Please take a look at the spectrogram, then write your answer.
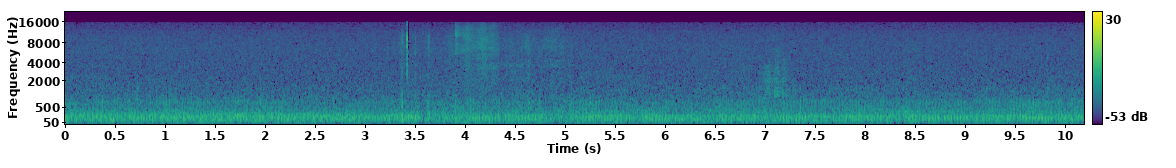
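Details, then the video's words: Taniwha, a 13-week-old male Maine Coon kitten, purrs while licking his owner in a kitty bath. A steady low rumble runs throughout, with a brief click and a soft rustle partway through. "Our new 13 weeks old Maine Coon kitten giving me a kitty bath"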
